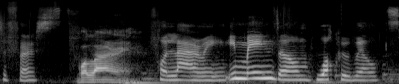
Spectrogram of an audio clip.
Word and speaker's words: Folarin: You know, I didn't pronounce it first. Folarin. Folarin, it means "walk with wealth".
